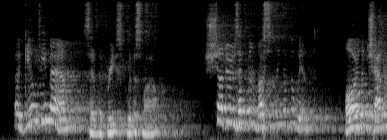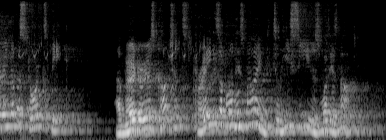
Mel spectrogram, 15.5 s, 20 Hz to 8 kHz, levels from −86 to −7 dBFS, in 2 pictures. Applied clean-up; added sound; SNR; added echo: neural separator model SepFormer DNS4.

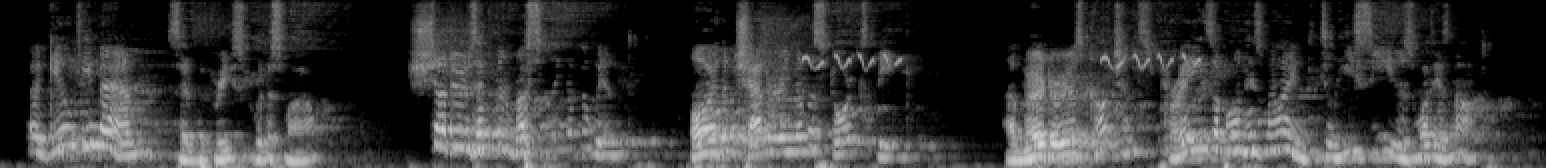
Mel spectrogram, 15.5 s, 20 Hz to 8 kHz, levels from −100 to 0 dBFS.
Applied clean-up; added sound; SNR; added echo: classical method WPE with log-MMSE.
